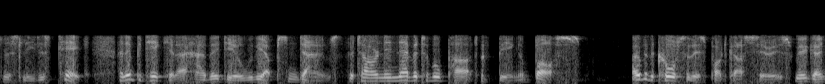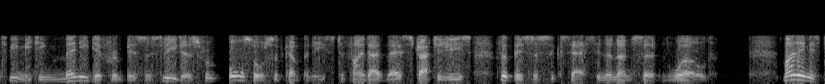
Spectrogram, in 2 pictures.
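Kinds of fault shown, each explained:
G.726 ADPCM: The codec sends only a coarsely quantised difference between each sample and an adaptive prediction, so at low rates the quantisation error rides on the speech as a harsh, rasping hiss that swells and fades with its level. Here that grit is heavy, which fits the 16 kbit/s mode at two bits a sample, and the sound is held to a telephone band of about 250 Hz to 3.7 kHz, with nothing above 3.8 kHz.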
